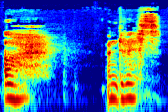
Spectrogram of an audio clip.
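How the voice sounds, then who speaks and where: An actress with a Filipino accent playing a lonely, grieving daughter in a radio drama, tearful, halting and pleading. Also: female voice, mid-range voice, monotone, breathy edge, dry recording, clean studio sound. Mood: weary. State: tearful, crying. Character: grieving lonely daughter Remedios, devoted former caregiver. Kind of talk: Tagalog radio drama acting.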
